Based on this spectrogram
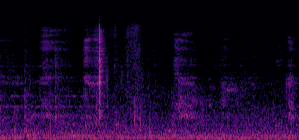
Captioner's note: breathing heavily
